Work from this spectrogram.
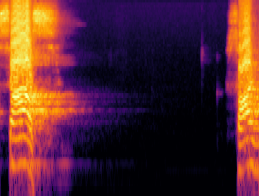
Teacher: नाक और मुख दोनों से बोल रहे हैं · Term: अनुनासिक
